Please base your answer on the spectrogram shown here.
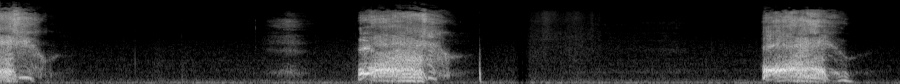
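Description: Three forceful sneeze bursts, each a sharp explosive outrush of air, with quiet pauses and a faint inhaled build-up between them.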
